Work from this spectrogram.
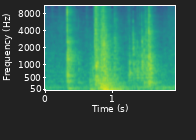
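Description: A door in a TV episode of The Office closes with a firm thunk, followed by a bright metallic clack of the lock and a shorter click after it.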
